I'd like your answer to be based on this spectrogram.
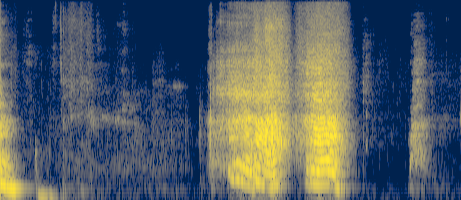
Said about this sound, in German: Ich muss nochmal Nase putzen.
